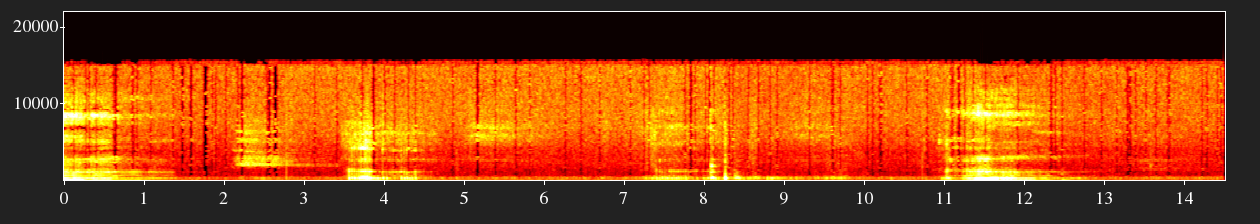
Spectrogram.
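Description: A person snoring: four loud, throaty snores spaced about four seconds apart, the first and the last the loudest.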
